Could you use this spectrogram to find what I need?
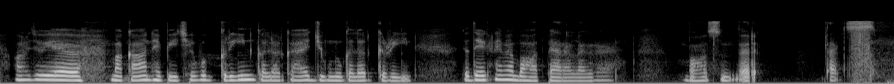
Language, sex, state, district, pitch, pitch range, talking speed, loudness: Hindi, female, Uttar Pradesh, Hamirpur, 190 Hz, 180-200 Hz, 175 wpm, -21 LUFS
